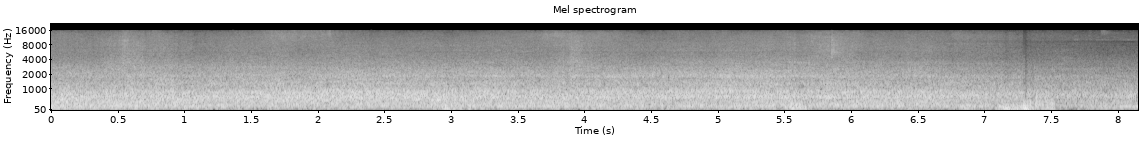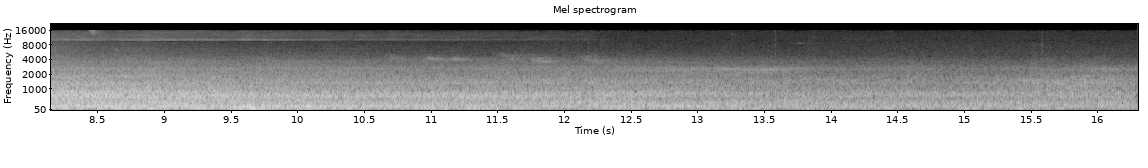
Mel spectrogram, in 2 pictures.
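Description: Keihan 3000 series electric train running past the platform close by: a loud, steady rumble of wheels on rail with faint regular clicks about every two seconds. About halfway through it drops off abruptly to a quieter train sound further away that fades steadily.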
